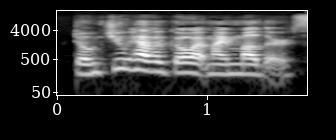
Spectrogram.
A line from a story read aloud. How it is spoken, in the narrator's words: snapped Seamus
